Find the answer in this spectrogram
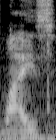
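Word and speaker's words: Weis: sign but there's a it's called wise I think that's how you pronounce it we i s that's a grocery store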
